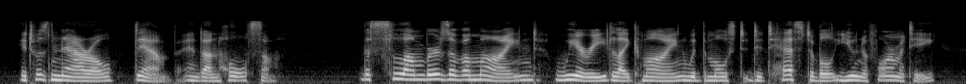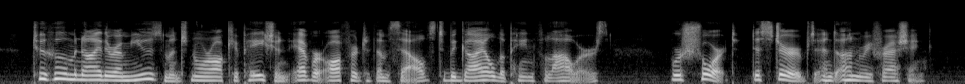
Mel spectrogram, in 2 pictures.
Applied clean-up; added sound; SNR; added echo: none; none; none; none.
